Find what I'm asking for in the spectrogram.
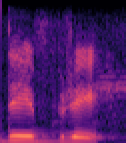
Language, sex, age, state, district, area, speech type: Nepali, female, 30-45, West Bengal, Darjeeling, rural, read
